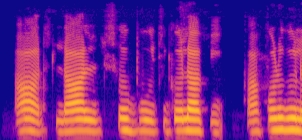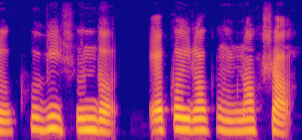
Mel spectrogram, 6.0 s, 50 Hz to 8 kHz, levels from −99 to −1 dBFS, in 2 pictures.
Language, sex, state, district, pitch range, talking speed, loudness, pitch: Bengali, female, West Bengal, Paschim Medinipur, 180-200 Hz, 110 wpm, -19 LUFS, 190 Hz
